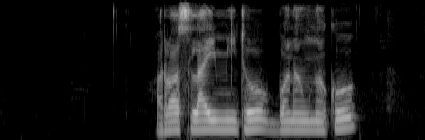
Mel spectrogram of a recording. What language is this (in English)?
Nepali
